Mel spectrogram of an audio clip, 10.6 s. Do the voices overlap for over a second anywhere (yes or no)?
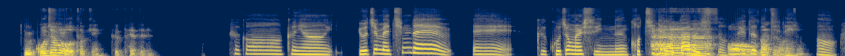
yes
